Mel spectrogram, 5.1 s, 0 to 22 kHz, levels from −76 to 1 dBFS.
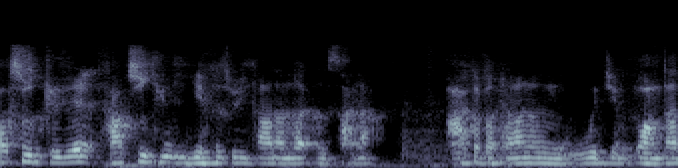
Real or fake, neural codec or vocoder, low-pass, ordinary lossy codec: fake; codec, 16 kHz, 1.1 kbps, Voila-Tokenizer; none; none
